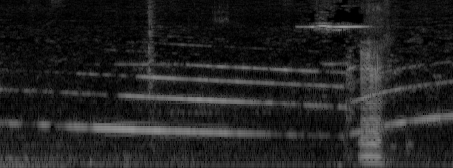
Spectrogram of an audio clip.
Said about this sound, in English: And obviously you can see like we hear the sirens everywhere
